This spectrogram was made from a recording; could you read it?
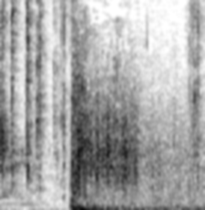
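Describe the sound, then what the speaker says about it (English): A flashbang grenade detonates in PUBG with a sudden loud blast, followed by a sustained, noisy wash of sound that fills the rest of the clip. "I have a flashbang, though."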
